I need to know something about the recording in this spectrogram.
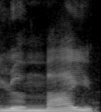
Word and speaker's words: mail: On dit le mail.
